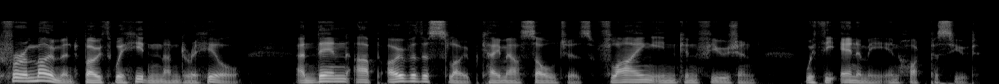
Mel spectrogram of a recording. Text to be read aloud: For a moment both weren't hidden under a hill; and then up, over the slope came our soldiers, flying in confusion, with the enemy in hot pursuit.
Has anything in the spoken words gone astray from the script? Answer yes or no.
yes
